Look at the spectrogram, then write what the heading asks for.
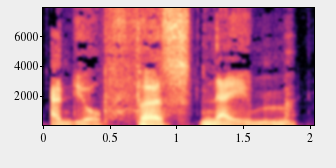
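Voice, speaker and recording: Rasping, savage werewolf villain. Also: male voice, low voice, sing-song, pushed and bright, dry recording, heavily acted. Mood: gloating. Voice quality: rasping, growling. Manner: slow, savouring, snarling. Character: savage, gloating adult male werewolf villain, leering and menacing.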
